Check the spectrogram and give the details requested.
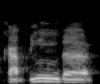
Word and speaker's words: Cabinda: começando por Angola, Moçambique, Cabinda, na verdade, né, pronunciei errado, Cabinda, África do Sul, que é a África Banto, que se cultua principalmente os inquinces.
